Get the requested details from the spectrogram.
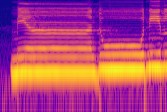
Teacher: Karena ada waw sukun sebelumnya baris dhammah, maka huruf dal kita panjangkan 2 harokat. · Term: mad tabi'i zahiri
